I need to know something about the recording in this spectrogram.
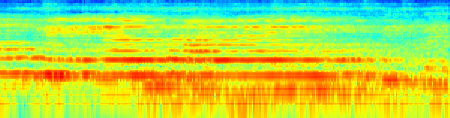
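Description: A woman singing a traditional Vietnamese ceremonial song in long held notes.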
